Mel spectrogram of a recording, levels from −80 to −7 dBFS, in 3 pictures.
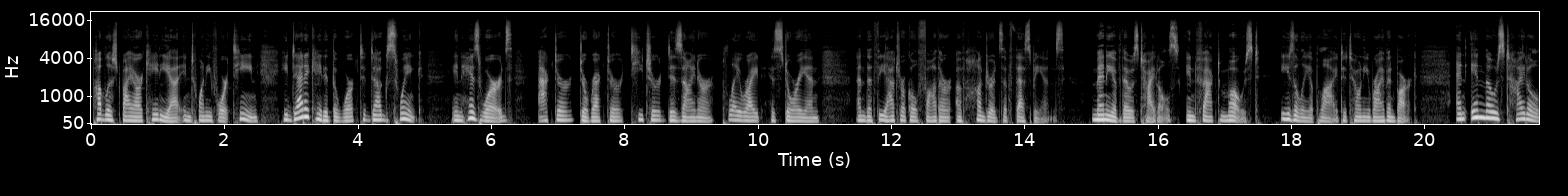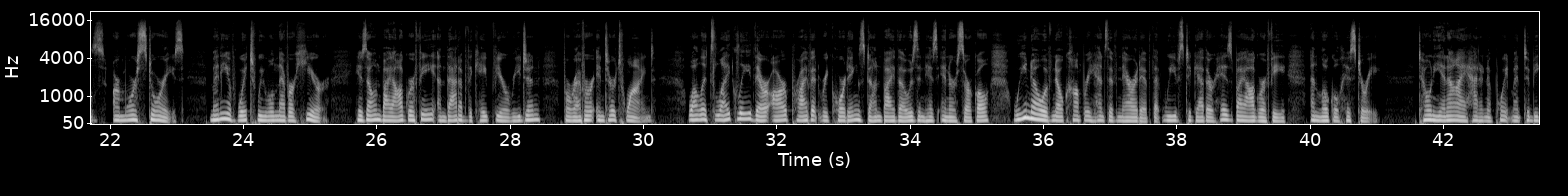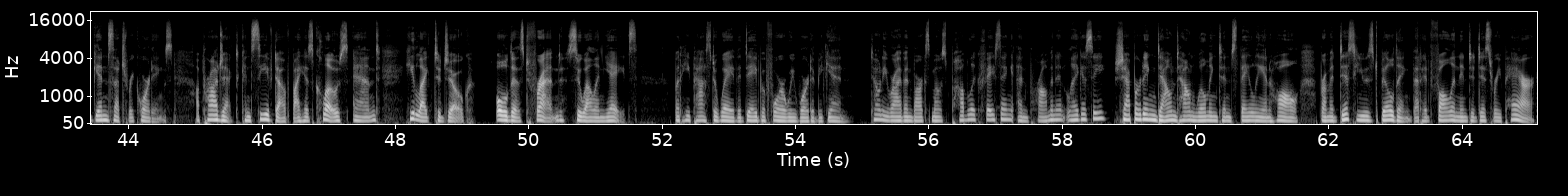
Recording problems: none

